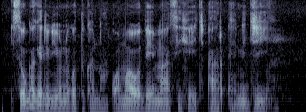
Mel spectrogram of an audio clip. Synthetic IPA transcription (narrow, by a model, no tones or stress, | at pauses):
isoɡaɣeɾeɾjoneɣotukanakwa̰maoðemasihḛt͡ʃaɾɛnd͡ʒi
